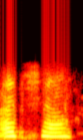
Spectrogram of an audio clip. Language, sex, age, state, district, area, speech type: Marathi, female, 18-30, Maharashtra, Wardha, rural, conversation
